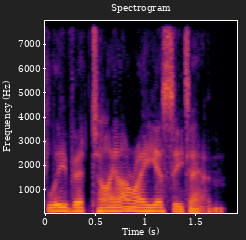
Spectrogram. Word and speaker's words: levetiracetam: Active ingredient, levetiracetam, pronounced levetiracetam.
